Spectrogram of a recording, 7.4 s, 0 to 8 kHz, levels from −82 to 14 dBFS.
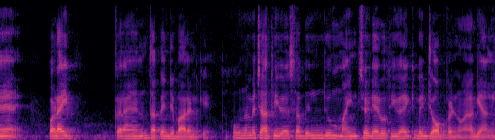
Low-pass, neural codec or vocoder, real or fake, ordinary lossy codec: none; codec, 16 kHz, 4 kbps, FunCodec, trained on Chinese and English, 50 frames a second; fake; none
